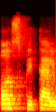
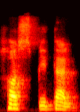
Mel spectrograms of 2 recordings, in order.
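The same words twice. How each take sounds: First: The word starts with no H sound. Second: The word starts with an audible H sound. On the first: The speaker calls it right. "the H is always silent. So we say hospital" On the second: The speaker calls it wrong. "we don't say hospital"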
